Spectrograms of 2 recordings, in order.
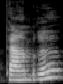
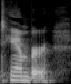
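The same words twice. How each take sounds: First: The word has a French pronunciation. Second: The word has an English pronunciation. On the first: "timbre would be the French" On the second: "I'm going to say timbre because that's one of the ways that I learned it"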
